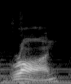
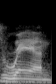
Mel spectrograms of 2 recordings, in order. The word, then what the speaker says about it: Ran: The episode begins with Mando arriving at a spaceport to meet with an old friend named Ron. It's pronounced Ran, but that's stupid for a job.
